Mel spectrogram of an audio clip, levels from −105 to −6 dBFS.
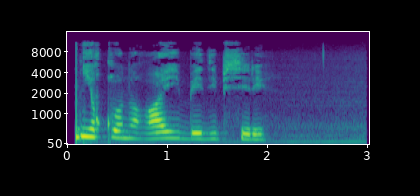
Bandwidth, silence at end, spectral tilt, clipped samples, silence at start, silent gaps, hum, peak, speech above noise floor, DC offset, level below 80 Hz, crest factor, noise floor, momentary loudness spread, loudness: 11.5 kHz; 1.05 s; -5.5 dB/octave; under 0.1%; 0.1 s; none; none; -10 dBFS; 35 dB; under 0.1%; -68 dBFS; 16 dB; -59 dBFS; 11 LU; -25 LUFS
